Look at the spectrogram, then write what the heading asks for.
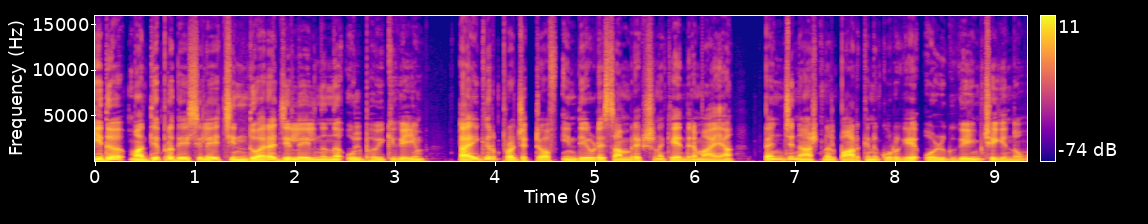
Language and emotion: Malayalam, neutral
